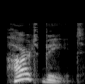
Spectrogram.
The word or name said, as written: heartbeat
